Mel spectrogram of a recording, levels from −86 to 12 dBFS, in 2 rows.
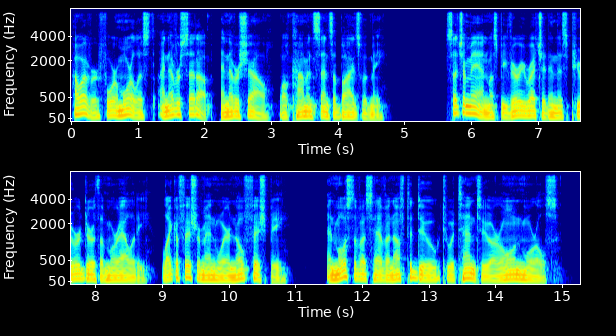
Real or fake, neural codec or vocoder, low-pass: real; none; 7.2 kHz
